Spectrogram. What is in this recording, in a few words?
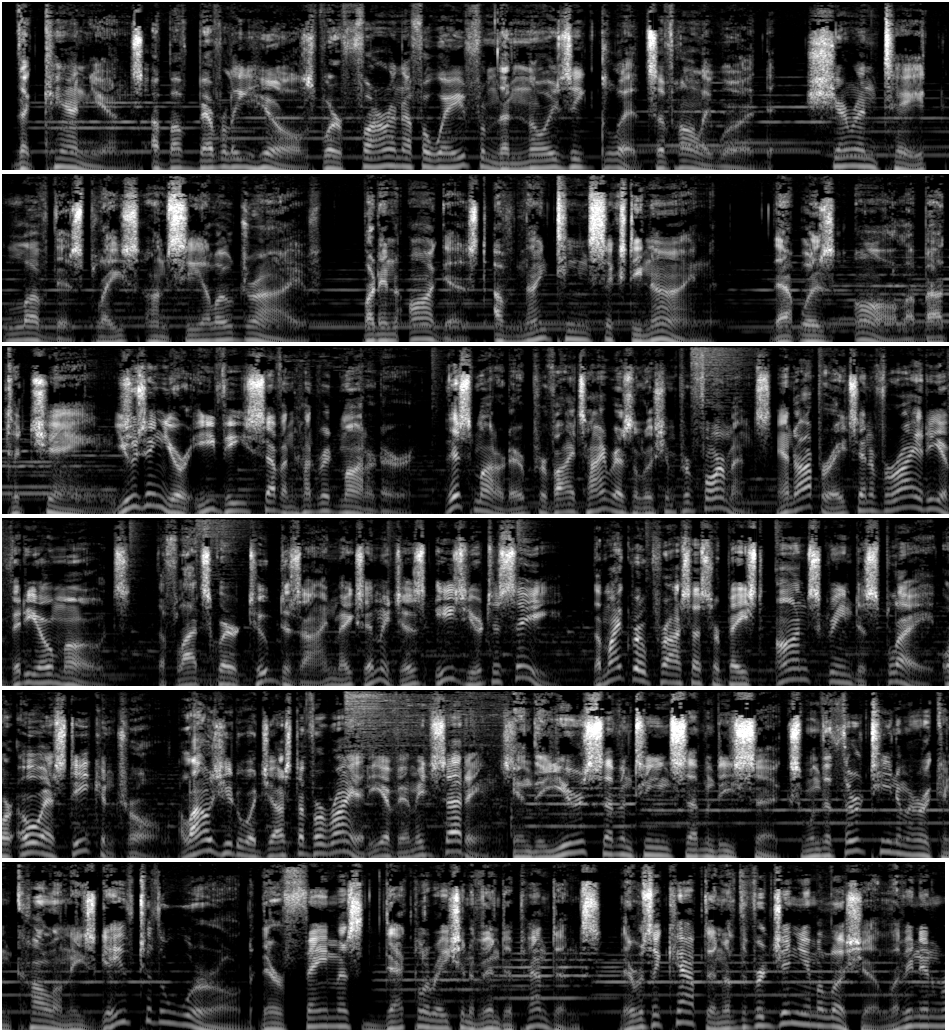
DVD Narrations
